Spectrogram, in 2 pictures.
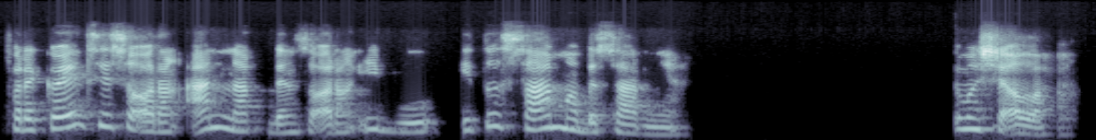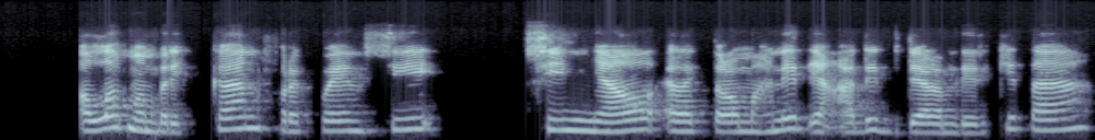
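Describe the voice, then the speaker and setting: Soft-spoken woman giving a parenting seminar. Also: fairly high pitch, no room sound, dull audio. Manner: filler-laden, tags phrases with "gitu ya"; addresses parents directly, gently persuasive. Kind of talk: seminar talk with slides.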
